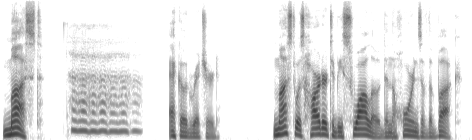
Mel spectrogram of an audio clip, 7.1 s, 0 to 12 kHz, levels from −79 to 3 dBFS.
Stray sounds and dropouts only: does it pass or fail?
fail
